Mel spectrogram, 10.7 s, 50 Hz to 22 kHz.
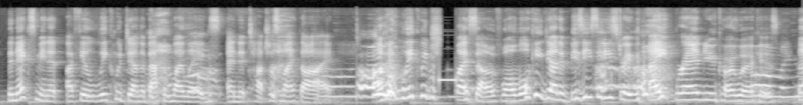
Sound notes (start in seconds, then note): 5.8 beep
